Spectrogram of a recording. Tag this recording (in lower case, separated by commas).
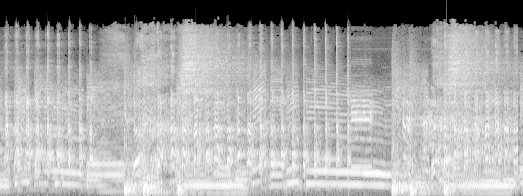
rock and roll, music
